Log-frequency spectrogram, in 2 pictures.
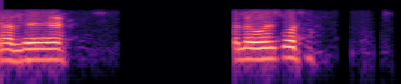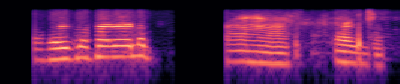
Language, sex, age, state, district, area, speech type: Bengali, male, 60+, West Bengal, Purba Medinipur, rural, conversation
